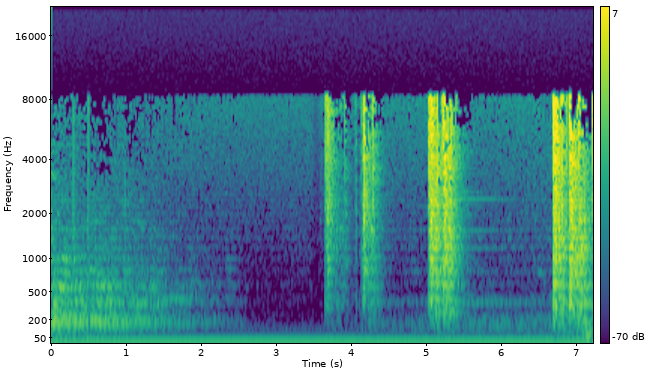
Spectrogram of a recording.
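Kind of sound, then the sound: machine, typing on a typewriter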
